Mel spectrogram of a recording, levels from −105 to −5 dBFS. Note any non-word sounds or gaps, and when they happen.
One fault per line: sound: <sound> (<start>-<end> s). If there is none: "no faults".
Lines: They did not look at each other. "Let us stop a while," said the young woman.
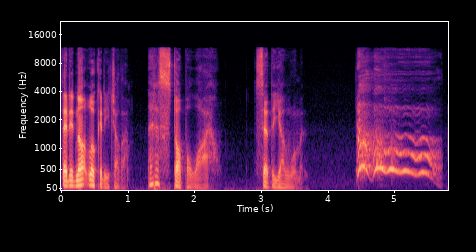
sound: bark (4.4-5.7 s)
